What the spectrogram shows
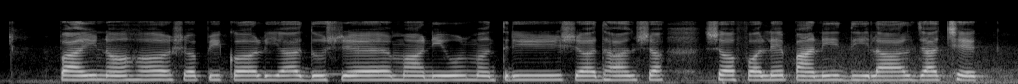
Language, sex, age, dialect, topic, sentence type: Magahi, female, 18-24, Northeastern/Surjapuri, agriculture, statement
